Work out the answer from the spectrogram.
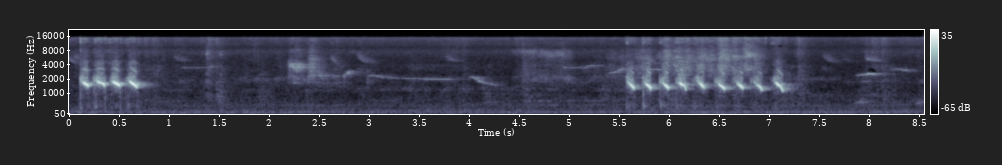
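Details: Aviary-kept white-rumped shama: a quick run of four downslurred whistled notes, scattered thin whistles, then a longer burst of about nine rapid downslurred notes; faint low hum in the background.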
